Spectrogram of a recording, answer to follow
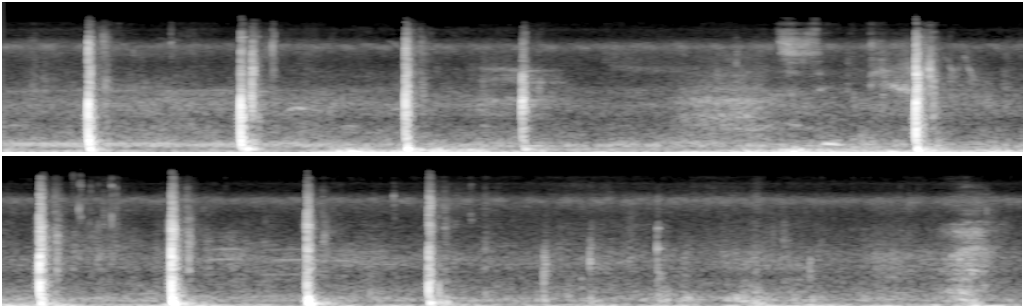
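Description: Sharp knocks of a hard tool striking stone as a stone wall is built, about nine strikes, roughly one every two-thirds of a second, with a short pause in the middle, stopping about seven seconds in.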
